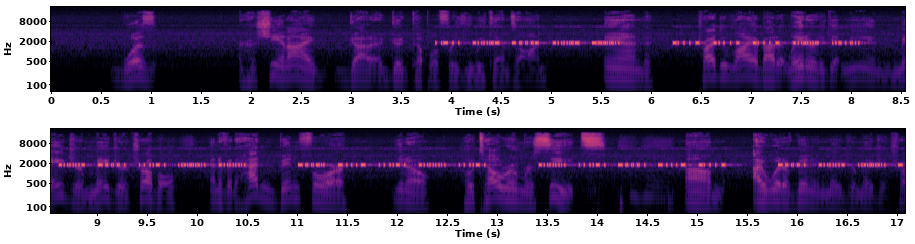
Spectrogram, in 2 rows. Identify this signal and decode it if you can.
Hellschreiber (Feld-Hell, 122.5 baud), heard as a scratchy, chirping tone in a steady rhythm, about 1800 Hz, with speech in English. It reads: TGAGE UVUQX OFJZC RNJCJ CJFNU …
